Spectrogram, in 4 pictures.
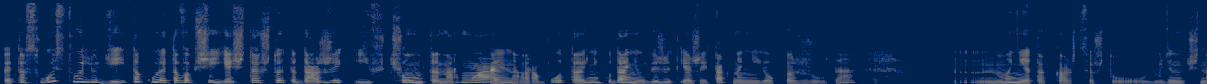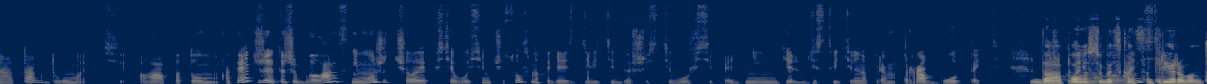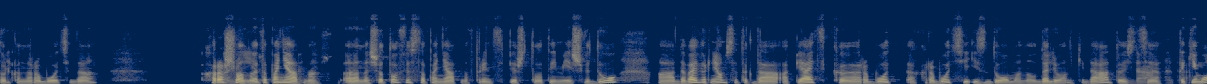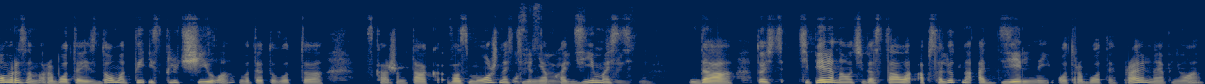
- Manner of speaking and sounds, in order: tapping; stressed: "работать"
- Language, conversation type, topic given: Russian, podcast, Как ты находишь баланс между работой и личной жизнью?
